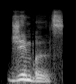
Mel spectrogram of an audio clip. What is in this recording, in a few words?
"gimbals", Indian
